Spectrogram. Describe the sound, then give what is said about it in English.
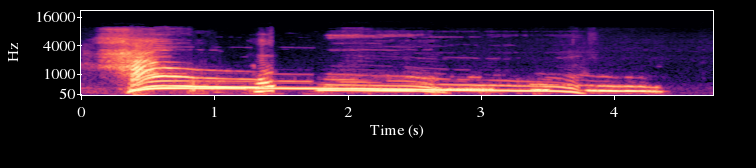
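Dallas Goldtooth imitates a wolf howl as a radio tag: one long, loud wail that starts with a sharp rise, then wavers and slowly sinks in pitch before cutting off, with no talking. “every time I hear Dallas Goldtooth do that for us.”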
